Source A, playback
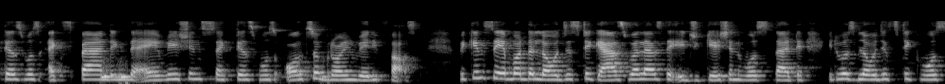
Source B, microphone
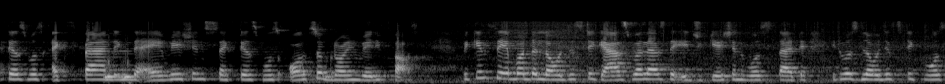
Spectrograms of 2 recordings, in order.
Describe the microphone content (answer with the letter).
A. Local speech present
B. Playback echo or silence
B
